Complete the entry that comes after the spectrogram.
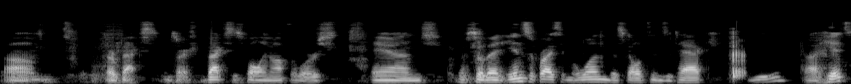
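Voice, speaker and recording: A man with a husky voice narrating a tabletop game as game master, explaining things with hesitant pauses. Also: on the low side, warm tone. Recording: muffled lo-fi recording.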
